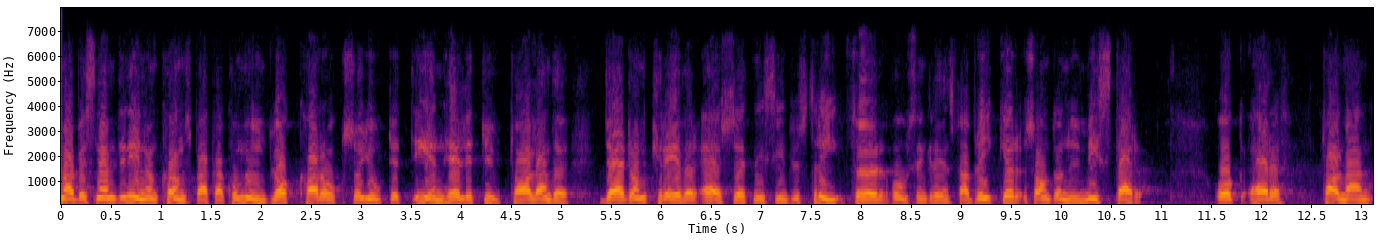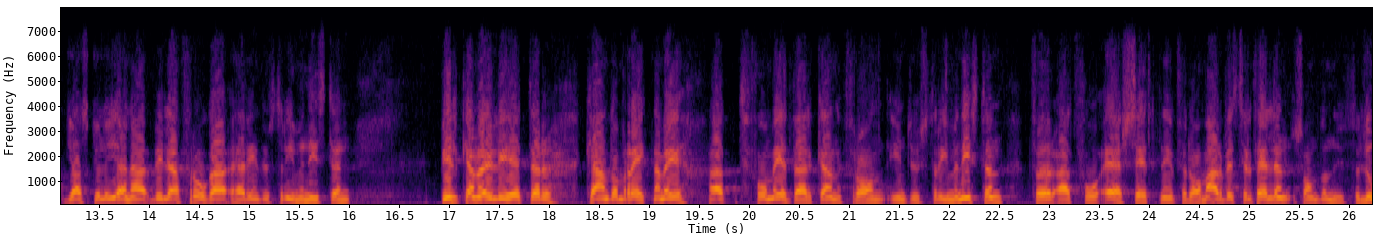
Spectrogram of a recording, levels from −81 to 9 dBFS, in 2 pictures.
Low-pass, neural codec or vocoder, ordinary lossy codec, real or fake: 7.2 kHz; none; Opus, 32 kbps; real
